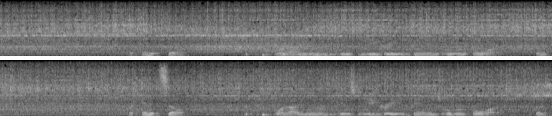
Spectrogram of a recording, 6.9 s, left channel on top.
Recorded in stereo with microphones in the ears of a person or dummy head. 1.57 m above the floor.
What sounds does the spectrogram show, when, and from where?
1.6 s a man speaking: 65° right (ahead or behind), 0.8 m
3.4 s a man speaking: 85° right, 4 m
